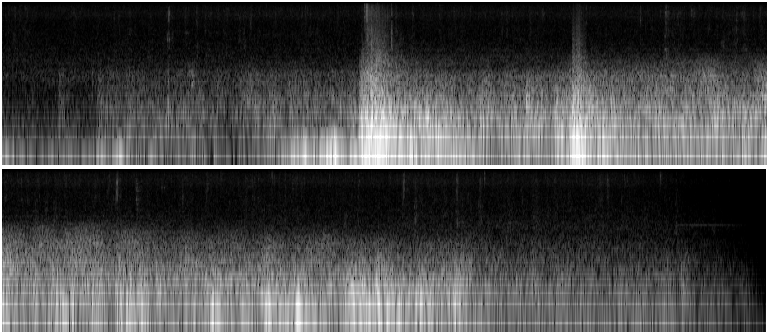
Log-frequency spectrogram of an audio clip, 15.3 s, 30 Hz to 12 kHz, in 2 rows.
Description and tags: A recording of a single portion of thunder from a storm in southern california. This was recorded with a CAD U37 Digital Microphone!
Thunderstorm, Foley, Storm, Nature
